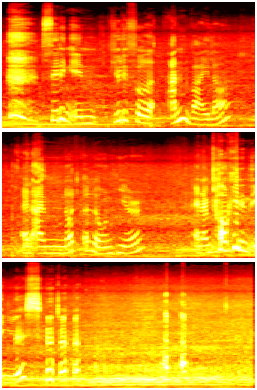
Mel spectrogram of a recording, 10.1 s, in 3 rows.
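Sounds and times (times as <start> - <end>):
quad bike (ATV) engine droning while driving alongside in Annweiler: 0.0 - 1.7, 4.7 - 10.1
speech: 0.2 - 8.2
laughter: 7.2 - 7.9, 8.9 - 9.4.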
